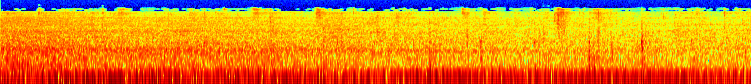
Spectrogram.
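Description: City street traffic: a steady rumble of passing road vehicles, louder at first and easing off over the first couple of seconds.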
